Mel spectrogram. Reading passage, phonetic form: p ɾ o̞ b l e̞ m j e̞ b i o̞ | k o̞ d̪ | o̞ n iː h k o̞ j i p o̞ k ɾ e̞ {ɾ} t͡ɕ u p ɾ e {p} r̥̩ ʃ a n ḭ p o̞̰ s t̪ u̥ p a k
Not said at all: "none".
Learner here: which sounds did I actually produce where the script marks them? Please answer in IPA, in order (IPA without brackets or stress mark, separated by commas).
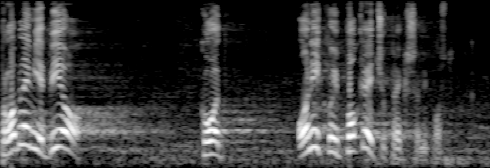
none, k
